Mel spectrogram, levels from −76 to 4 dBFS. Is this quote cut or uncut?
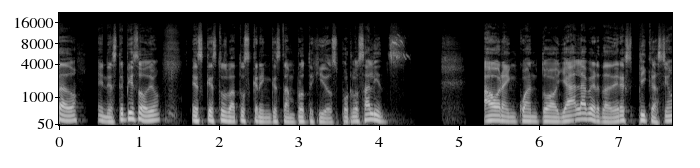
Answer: uncut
